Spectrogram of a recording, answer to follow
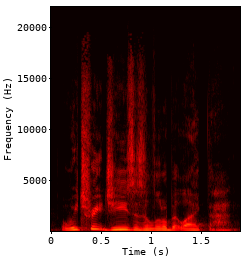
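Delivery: ordinary talk, nothing marked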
